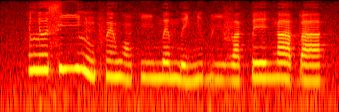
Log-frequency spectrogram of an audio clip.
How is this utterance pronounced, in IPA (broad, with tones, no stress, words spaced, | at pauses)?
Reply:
lə˦siː˦ lũ˨fɛ̃˧ wɔ̃˨kiː˧mɛ˧ me˨ɲɨ˧biː˨ va˨k͡peː˧ŋaː˦˨ ɓa˧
